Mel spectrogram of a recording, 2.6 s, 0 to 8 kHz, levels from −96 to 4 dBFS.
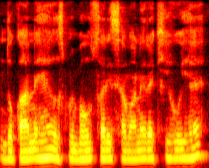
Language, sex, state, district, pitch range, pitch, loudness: Hindi, male, Jharkhand, Palamu, 105-115 Hz, 110 Hz, -18 LUFS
